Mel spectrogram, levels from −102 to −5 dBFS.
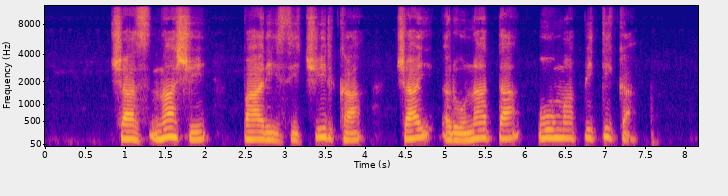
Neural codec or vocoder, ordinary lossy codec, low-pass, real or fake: none; Opus, 16 kbps; 10.8 kHz; real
